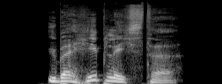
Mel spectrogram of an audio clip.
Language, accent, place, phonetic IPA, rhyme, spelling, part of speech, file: German, Germany, Berlin, [yːbɐˈheːplɪçstə], -eːplɪçstə, überheblichste, adjective, De-überheblichste.ogg
- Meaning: inflection of überheblich: 1. strong/mixed nominative/accusative feminine singular superlative degree 2. strong nominative/accusative plural superlative degree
